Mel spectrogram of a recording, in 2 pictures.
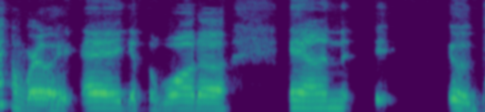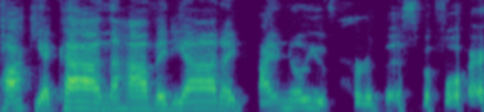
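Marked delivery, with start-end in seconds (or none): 0.6-5.3 Rhode Island accent, dropped R's, much slower. Speaker turns on their own Rhode Island accent for listeners: Rhode Island accent, no R's. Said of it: "Rhode Islanders have no R's".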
